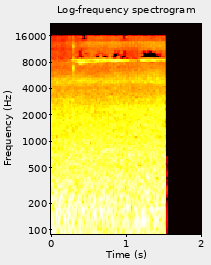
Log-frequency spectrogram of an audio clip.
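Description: Street traffic: the steady low rumble of a motor vehicle running nearby, cut off abruptly to dead silence about a second and a half in.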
